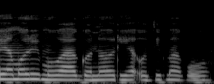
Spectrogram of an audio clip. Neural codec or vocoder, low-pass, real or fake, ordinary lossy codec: none; none; real; none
